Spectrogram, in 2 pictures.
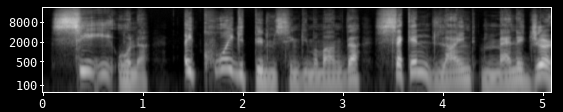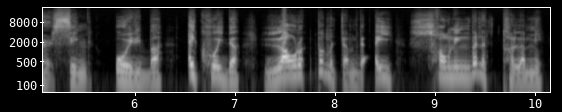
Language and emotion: Manipuri, angry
